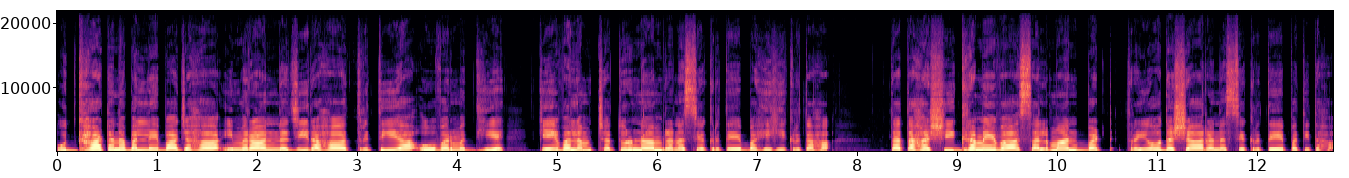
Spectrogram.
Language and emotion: Sanskrit, neutral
